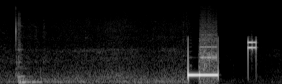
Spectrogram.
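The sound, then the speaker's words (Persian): After a call is lost on a phone-in radio show, a quiet stretch gives way to a loud, steady electronic telephone tone lasting a fraction of a second, then one short, higher beep. “مشکل فنی بود فکر کنم که تماس شما رو از دست دادیم”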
